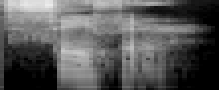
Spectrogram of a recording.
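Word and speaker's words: סֵפֶר: So our word for book is sefer, and our word for the book is ha-sefer.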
